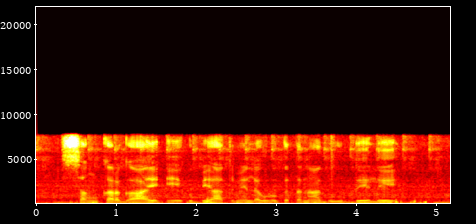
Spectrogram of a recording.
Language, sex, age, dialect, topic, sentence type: Bhojpuri, male, 31-35, Northern, agriculture, question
